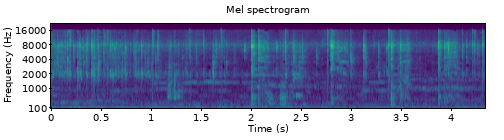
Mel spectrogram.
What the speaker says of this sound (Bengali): আমার সমস্ত মশলাটা কিন্তু খুব ভালোভাবে এখানে ভাজা হয়ে গেছে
